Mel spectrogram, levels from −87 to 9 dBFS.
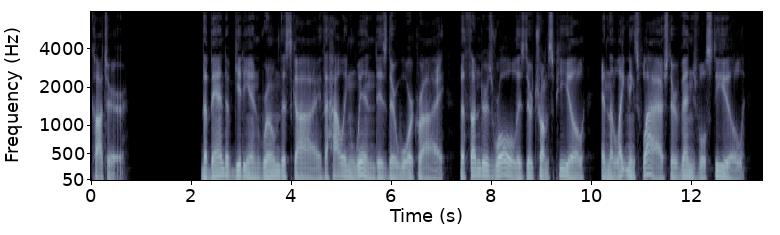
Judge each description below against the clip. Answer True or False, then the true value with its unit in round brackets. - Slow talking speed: True (130 wpm)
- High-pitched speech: False (90 Hz)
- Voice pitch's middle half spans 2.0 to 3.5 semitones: True (3.2 semitones)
